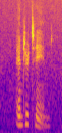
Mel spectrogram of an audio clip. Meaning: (adjective) Enjoying to having enjoyed entertainments; amused; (verb) simple past and past participle of entertain
- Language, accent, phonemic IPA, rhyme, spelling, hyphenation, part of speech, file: English, US, /ˌɛntɚˈteɪnd/, -eɪnd, entertained, en‧ter‧tained, adjective / verb, En-us-entertained.ogg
